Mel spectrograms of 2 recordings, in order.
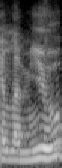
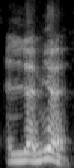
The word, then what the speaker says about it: Lemieux: The Americans say Lemieux because they're you Americanize everything, but it's really okay. All right. Okay. If you want to say it French, like Quebec, it's Lemieux.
